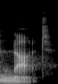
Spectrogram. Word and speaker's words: knot: Remember, the K is silent. Tie a knot.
